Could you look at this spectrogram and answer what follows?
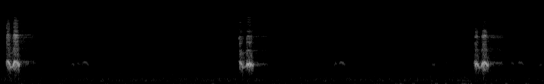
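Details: Creek-bottom Ring-necked pheasant at sundown: three harsh, rasping calls spaced evenly about two and a half seconds apart, separated by small muffled notes, against a still background.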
